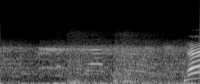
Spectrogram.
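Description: Indoor ice hockey rink ambience during play: faint, distant voices of players and spectators over a steady low arena rumble.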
